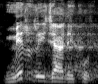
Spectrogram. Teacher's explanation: اس لیے کہ نون ساکن کے بعد ادغام بلا غنہ کے دو حرفوں میں سے را ہے، تو یہاں ادغام کریں گے لیکن غنہ نہیں ہوگا. من رجا رائے مشددہ کے نیچے زیر ہو تو را باریک پڑ جاتی ہے.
